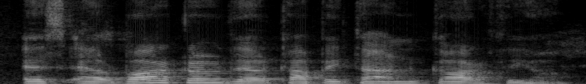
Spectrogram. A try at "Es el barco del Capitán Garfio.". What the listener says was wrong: Pero no hagas hueco, no hagas espacio entre es el. Pronuncia en español Capitán. Capitán Garfio.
